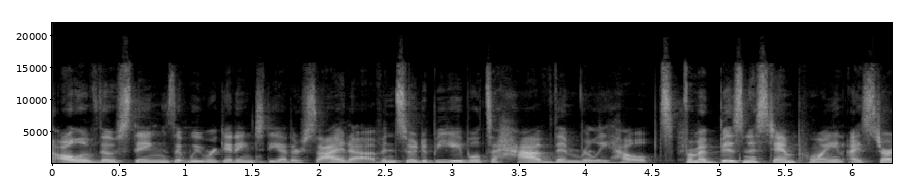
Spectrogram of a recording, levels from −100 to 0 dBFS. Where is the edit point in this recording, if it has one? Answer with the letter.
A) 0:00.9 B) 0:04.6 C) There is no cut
B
